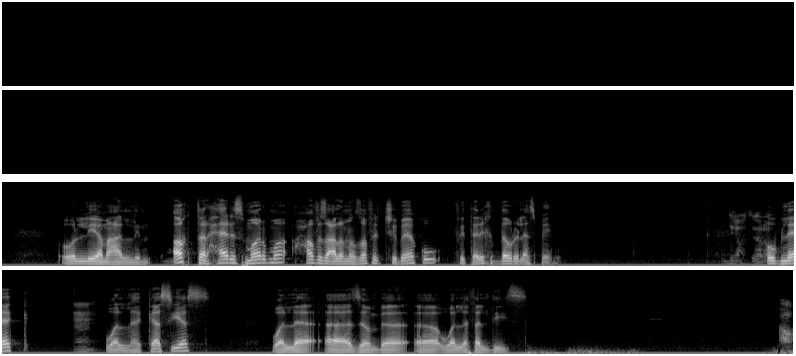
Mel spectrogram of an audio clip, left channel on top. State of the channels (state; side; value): silent; left; 56 dB below the other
